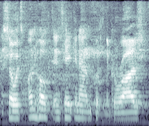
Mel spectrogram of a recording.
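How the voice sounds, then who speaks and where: A man chatting casually as he co-hosts an eating show, with halting, repeated words and some mild swearing. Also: mid-range voice, steady tone. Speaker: mukbang co-host. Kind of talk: casual chat while eating, answering viewers. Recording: roomy, echoey indoor sound.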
